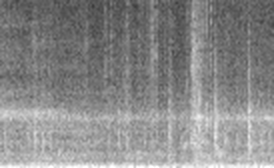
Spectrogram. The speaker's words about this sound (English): Right, so I'm back, so I've got the AeroPress set up. I'm going to add some hot water to the AeroPress that's inverted upside down.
